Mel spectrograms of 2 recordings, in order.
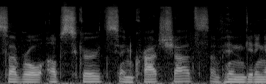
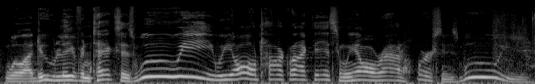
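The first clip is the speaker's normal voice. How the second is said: hammed-up Texan accent; 8 semitones higher than usual. Vlogger jokes he lives in Texas, in a hammed-up Texan accent. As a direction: play a cartoon Texan cowboy whooping. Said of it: "I just put an accent on myself".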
